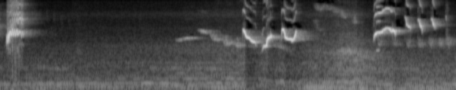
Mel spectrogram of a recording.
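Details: Orange-headed thrush singing, played to encourage reluctant caged thrushes in the morning; a sharp note, a soft thin whistle, then two fast bursts of loud slurred whistles over faint background hum.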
